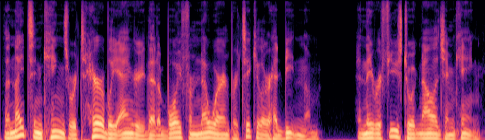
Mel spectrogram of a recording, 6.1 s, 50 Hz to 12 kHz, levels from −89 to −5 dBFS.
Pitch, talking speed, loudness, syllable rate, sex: 105 Hz, 235 wpm, -16 LUFS, 6.9 syllables/s, male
